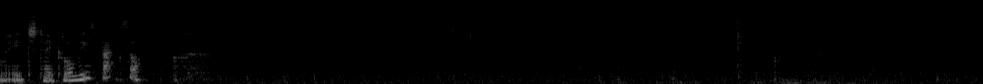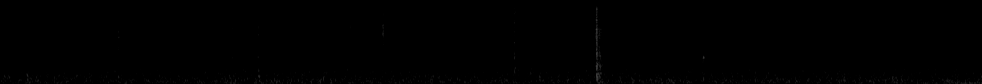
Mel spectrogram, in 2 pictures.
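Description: Clear plastic stamps crinkle and tap softly as hands peel them apart.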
